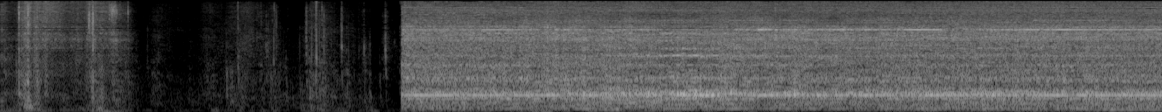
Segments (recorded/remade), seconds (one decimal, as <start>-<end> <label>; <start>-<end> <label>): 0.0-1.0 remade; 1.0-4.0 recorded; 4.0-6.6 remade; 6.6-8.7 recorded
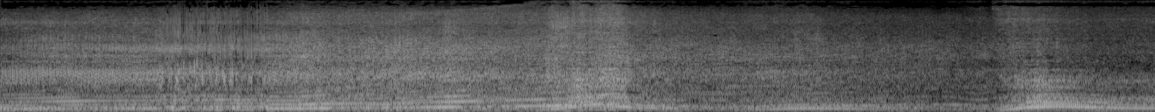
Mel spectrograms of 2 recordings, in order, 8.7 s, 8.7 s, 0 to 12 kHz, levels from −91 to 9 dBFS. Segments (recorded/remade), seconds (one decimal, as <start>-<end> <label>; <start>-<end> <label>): 0.0-1.2 recorded; 1.2-2.0 remade; 2.0-8.7 recorded

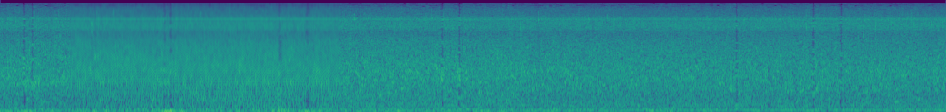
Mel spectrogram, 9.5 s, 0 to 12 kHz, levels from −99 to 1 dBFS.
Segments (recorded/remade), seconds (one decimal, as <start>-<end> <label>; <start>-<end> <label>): 0.0-0.7 recorded; 0.7-3.4 remade; 3.4-9.5 recorded

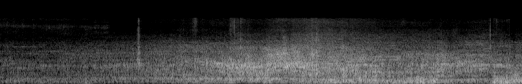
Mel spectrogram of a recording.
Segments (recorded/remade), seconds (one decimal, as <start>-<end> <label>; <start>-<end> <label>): 0.0-0.9 remade; 0.9-1.5 recorded; 1.5-5.2 remade

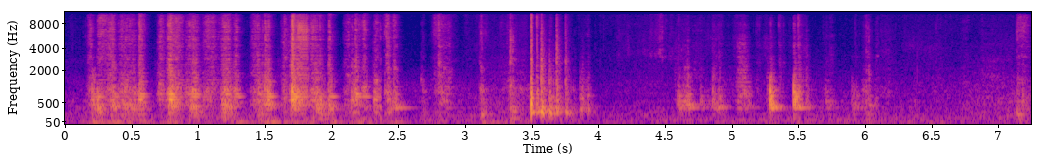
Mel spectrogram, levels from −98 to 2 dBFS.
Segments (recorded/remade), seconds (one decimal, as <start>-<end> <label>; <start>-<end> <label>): 0.0-7.2 recorded

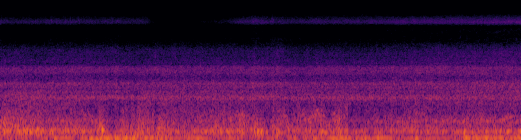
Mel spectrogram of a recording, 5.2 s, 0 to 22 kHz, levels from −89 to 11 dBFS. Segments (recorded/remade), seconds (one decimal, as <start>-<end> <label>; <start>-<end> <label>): 0.0-2.6 recorded; 2.6-3.4 remade; 3.4-5.2 recorded

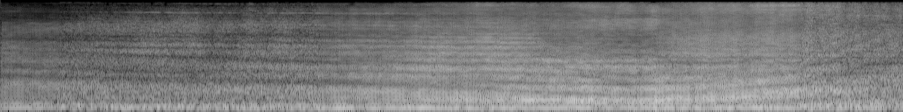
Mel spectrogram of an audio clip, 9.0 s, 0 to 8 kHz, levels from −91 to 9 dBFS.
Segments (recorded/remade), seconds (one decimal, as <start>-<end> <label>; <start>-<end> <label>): 0.0-0.6 remade; 0.6-3.2 recorded; 3.2-8.0 remade; 8.0-9.0 recorded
